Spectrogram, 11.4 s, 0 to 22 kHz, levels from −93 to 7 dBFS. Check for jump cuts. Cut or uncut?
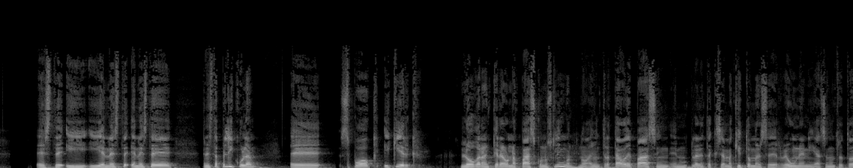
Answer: uncut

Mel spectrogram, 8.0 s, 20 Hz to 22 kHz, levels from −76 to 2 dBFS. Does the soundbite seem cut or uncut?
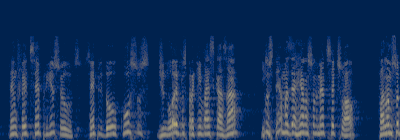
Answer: cut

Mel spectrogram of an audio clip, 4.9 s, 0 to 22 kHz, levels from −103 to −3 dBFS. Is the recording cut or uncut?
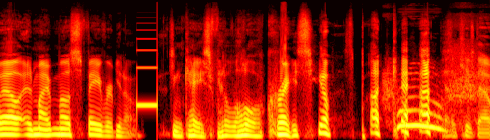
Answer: cut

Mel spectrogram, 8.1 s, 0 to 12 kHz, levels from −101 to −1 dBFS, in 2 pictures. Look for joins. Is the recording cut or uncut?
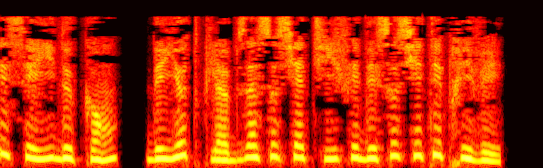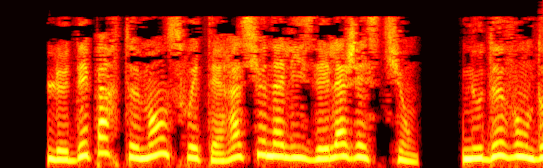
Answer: uncut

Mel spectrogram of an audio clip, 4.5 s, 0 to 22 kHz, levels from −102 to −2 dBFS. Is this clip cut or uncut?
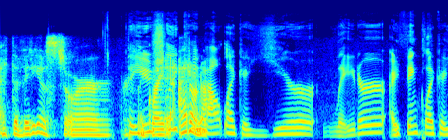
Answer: cut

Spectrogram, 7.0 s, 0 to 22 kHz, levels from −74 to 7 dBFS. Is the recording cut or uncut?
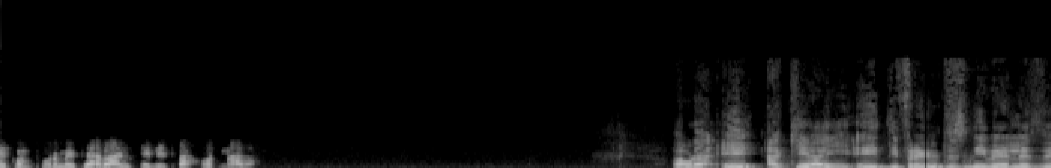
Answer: uncut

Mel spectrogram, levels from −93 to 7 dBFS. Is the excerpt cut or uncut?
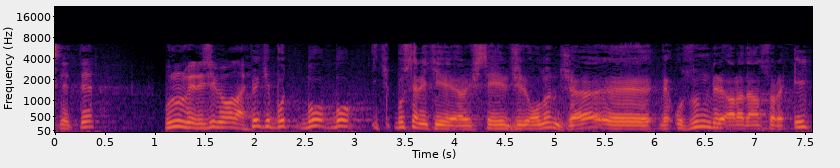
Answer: uncut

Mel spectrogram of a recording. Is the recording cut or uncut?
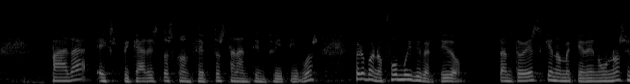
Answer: uncut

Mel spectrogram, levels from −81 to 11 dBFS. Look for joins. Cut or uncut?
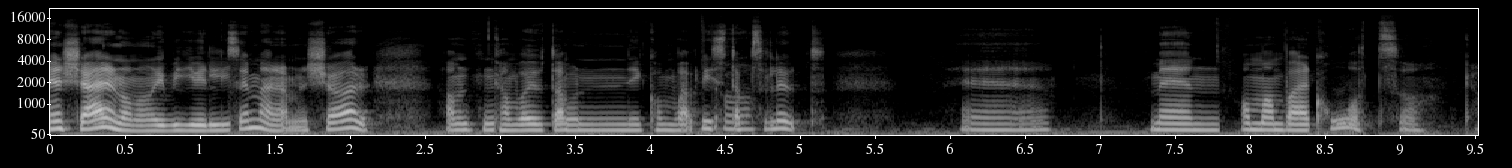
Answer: cut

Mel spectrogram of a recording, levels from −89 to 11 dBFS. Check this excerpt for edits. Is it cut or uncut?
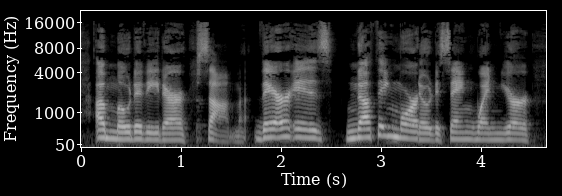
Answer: cut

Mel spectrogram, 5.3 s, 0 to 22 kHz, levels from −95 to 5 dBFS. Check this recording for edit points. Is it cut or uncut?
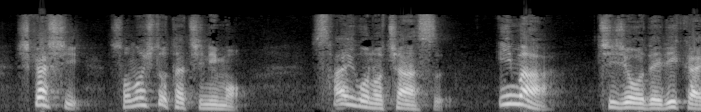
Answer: uncut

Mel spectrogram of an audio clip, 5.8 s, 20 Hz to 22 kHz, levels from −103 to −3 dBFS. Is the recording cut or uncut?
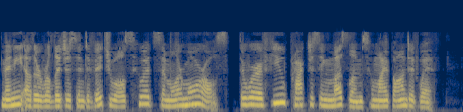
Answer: cut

